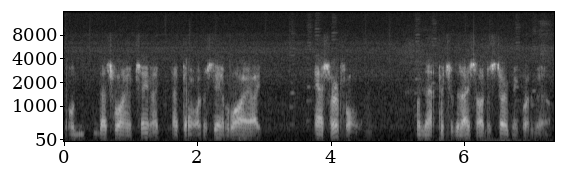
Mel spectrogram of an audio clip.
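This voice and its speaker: A man answering questions in an interview, explaining himself haltingly and repeating his words. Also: lowish voice. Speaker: suspect being questioned. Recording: dull lo-fi recording with faint music.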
